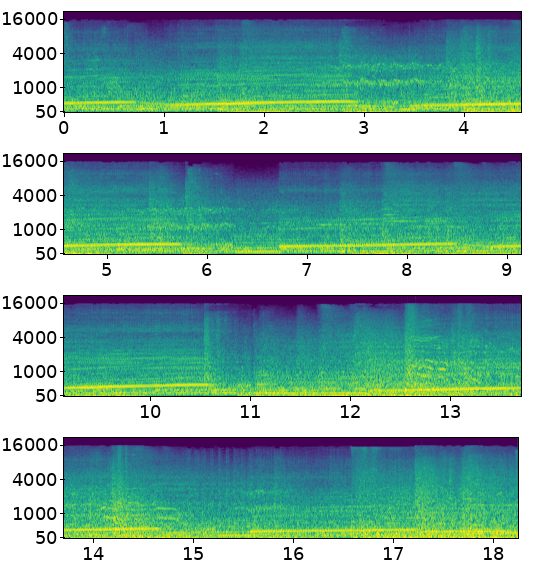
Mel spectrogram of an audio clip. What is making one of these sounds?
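A race car engine roars and rises in pitch as it shifts through gears.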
